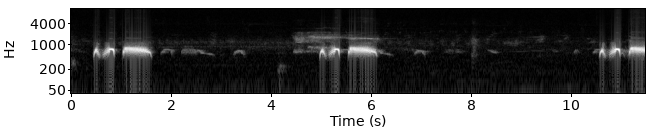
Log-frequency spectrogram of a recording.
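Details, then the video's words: Repeated spotted dove coo phrases in a lure recording for wild doves. Three phrases come about five seconds apart, each two clipped notes plus a long coo, with soft low murmured coos between them. "chim cu gáy kích bổi thúc gù/ chim cu gáy mồi bài bản [ thúc gù. gáy gọi ]"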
